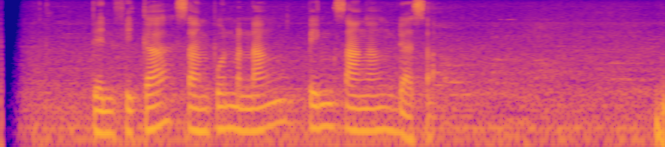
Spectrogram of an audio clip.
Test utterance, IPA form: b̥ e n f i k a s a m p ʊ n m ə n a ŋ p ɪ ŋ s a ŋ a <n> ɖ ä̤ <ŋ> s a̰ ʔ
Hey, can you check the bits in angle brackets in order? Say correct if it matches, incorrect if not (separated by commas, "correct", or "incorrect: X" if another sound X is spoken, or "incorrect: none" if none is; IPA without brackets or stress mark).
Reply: incorrect: ŋ, incorrect: none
